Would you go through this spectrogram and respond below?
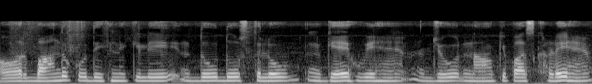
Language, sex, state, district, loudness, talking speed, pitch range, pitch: Chhattisgarhi, male, Chhattisgarh, Rajnandgaon, -17 LUFS, 170 wpm, 160-170 Hz, 165 Hz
